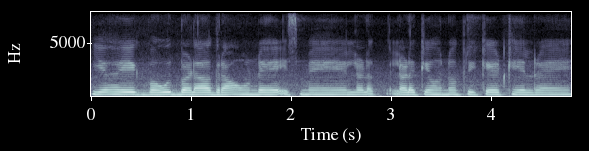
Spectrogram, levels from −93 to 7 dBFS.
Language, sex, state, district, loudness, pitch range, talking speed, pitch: Hindi, female, Chhattisgarh, Raigarh, -15 LUFS, 200-205 Hz, 175 wpm, 200 Hz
